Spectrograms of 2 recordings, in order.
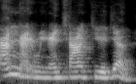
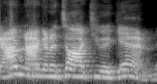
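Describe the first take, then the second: First: Rushed, garbled mocking imitation; mock her in a fast, put-on voice; bitch voice. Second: Loud, bratty mock bitch voice. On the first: Mockingly repeating her threat, rapid bitch voice. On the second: Imitating a woman cutting him off, loud bitch voice. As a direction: imitate her, loud and snotty. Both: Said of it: "in a bitch voice".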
